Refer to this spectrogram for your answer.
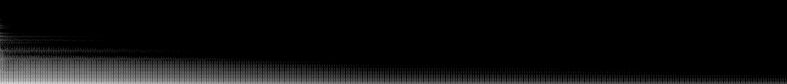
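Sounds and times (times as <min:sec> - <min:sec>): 
bass guitar tuning notes: 0:00.0 - 0:03.6.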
